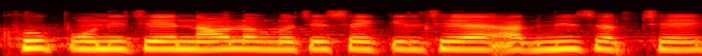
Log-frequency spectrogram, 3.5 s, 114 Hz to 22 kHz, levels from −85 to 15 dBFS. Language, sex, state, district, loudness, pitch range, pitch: Angika, female, Bihar, Bhagalpur, -20 LUFS, 225-235 Hz, 230 Hz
